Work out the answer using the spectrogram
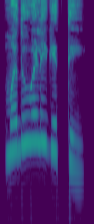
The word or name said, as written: ಮದವಳಗಿತ್ತಿ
